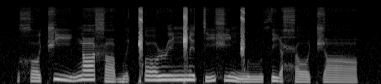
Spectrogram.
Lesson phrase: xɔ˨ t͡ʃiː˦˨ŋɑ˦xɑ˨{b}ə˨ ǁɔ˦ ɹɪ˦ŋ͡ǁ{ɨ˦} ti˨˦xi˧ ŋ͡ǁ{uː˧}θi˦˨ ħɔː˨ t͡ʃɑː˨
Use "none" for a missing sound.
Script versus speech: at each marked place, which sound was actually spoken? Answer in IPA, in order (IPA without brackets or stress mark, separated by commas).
b, ɪ˦, uː˨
